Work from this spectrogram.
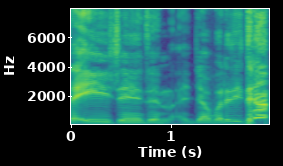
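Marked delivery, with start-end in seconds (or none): none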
